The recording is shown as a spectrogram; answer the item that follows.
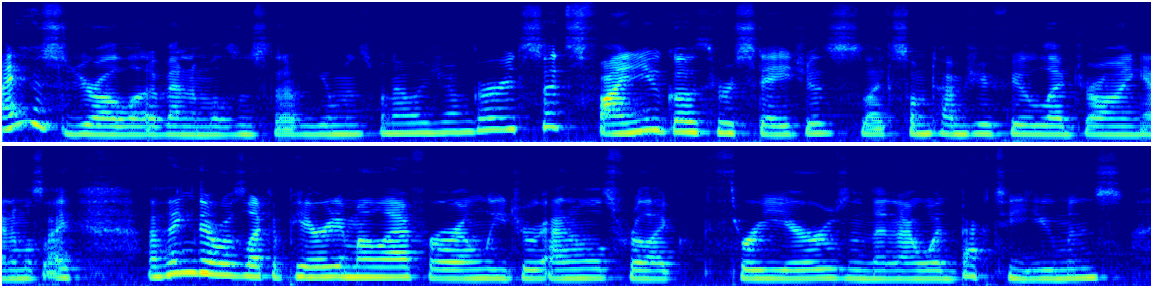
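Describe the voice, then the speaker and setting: A woman with a Dutch accent at a very fast pace, medium in pitch, with ordinary pitch variation. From Netherlands. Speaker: artist streamer. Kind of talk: casual livestream chat. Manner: hesitant, many fillers.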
